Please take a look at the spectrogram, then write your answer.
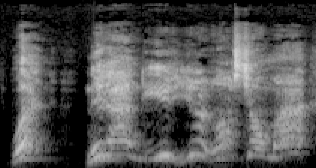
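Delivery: high, loud "you done lost your mind?"; wife shouts at husband's friend, imitated outrage; imitated outraged shout. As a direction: mimic the wife blowing up at her husband's friend. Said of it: "she be like".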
